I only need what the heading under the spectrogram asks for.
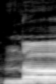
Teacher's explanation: نون کی بھی ناک میں آواز نہیں جانی چاہیے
